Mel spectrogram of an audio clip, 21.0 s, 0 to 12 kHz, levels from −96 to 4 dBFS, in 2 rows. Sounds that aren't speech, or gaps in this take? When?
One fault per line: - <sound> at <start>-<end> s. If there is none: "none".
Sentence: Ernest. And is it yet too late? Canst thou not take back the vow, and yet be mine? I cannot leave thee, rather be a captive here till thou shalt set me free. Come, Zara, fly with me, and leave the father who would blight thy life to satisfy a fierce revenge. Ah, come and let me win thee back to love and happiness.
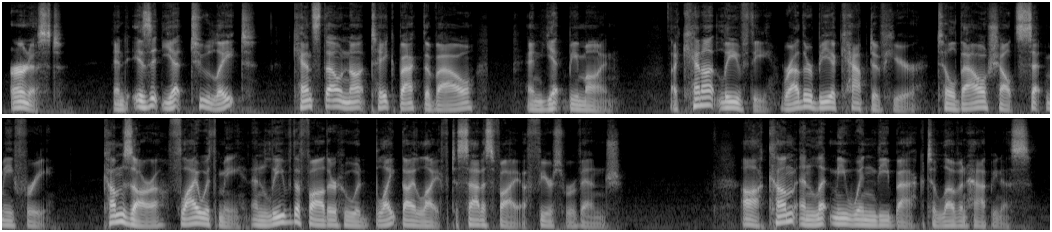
none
